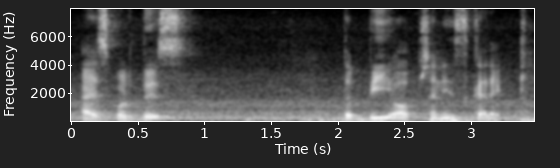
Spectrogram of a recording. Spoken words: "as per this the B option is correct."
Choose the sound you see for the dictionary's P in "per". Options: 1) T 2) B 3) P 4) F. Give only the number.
4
